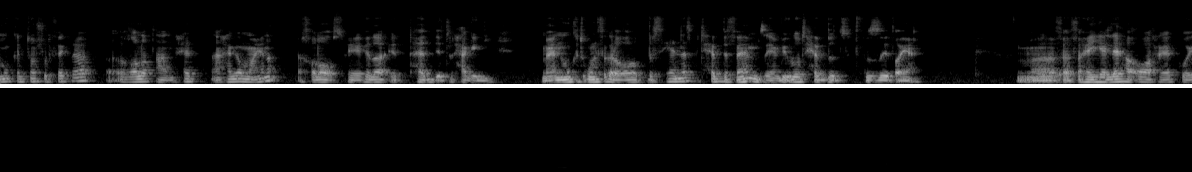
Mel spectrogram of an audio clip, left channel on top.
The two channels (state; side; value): silent; right; 54 dB below the other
